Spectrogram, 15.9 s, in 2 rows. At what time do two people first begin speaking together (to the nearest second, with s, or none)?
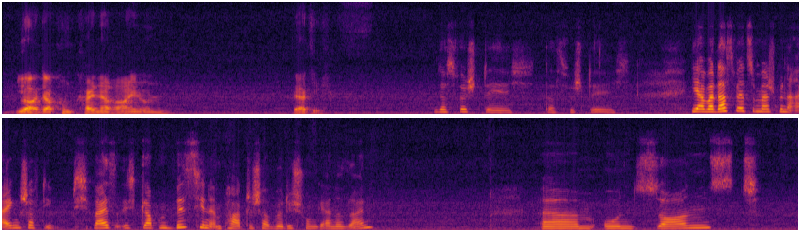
none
